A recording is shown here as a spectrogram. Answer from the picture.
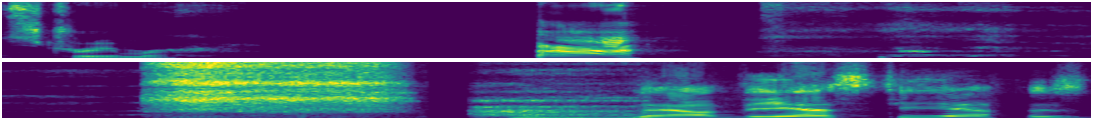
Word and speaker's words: GStreamer: I think the G is silent in GStreamer. It's just called Streamer.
